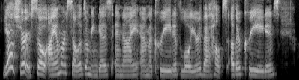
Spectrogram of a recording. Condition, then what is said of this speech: No condition.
